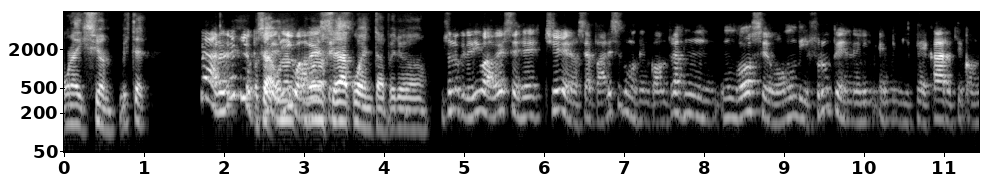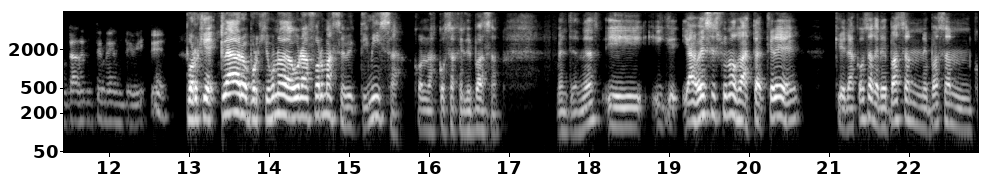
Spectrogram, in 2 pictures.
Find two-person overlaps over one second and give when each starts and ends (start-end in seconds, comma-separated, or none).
2.4-3.7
